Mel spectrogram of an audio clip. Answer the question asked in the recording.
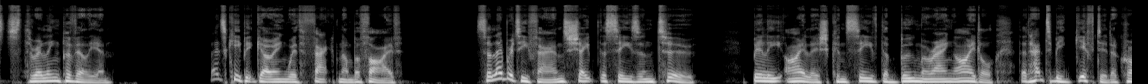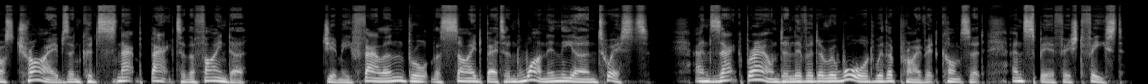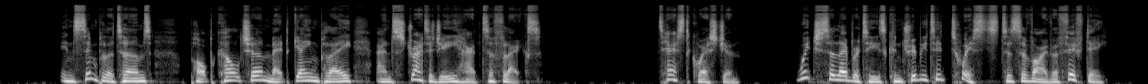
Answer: Billie Eilish, Jimmy Fallon and Zac Brown.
